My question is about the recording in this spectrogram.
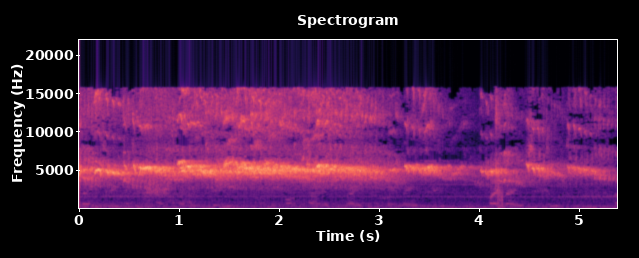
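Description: Steady high-pitched insect chirring, loudest in the first three seconds and fading toward the end, with a single click about four seconds in.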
